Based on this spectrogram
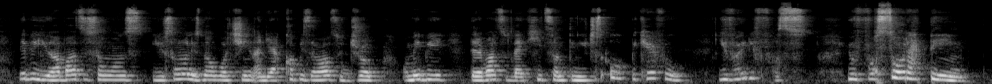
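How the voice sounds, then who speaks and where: A woman talks very fast at a medium pitch with ordinary pitch variation, over noticeable background noise. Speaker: lifestyle YouTuber. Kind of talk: casual talk-to-camera advice. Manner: animated.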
